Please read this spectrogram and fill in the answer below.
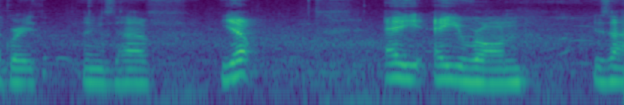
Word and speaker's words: Aaron: it always brings up Aaron or Aaron. Like, Americans pronounce Aaron wrong. They have an I in there that doesn't exist. But the whole joke is Aaron.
